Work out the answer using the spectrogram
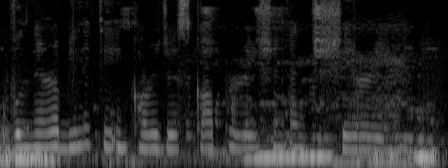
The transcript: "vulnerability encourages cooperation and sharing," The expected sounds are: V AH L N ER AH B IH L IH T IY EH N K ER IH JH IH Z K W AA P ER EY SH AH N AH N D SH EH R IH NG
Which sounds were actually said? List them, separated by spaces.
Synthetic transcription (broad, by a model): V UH L N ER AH B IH L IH T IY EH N K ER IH JH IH S K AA P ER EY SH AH N AH N D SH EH R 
